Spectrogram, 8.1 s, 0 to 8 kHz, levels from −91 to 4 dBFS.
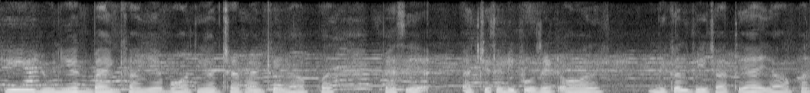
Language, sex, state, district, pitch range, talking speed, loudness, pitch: Hindi, male, Uttar Pradesh, Jyotiba Phule Nagar, 155-165 Hz, 155 wpm, -16 LUFS, 160 Hz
